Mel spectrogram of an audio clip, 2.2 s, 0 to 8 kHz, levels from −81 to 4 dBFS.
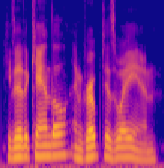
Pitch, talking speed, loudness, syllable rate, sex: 135 Hz, 245 wpm, -17 LUFS, 5.5 syllables/s, male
